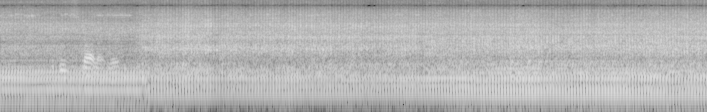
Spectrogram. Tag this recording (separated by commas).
Speech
